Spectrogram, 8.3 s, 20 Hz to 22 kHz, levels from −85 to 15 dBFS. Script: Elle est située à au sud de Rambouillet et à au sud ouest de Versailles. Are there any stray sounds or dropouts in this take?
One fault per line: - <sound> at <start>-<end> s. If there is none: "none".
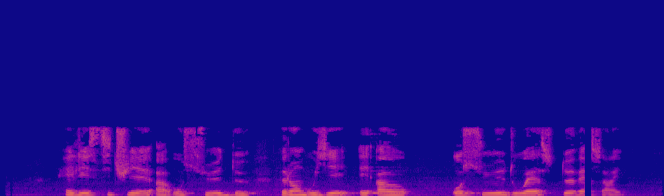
- dropout at 7.3-7.4 s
